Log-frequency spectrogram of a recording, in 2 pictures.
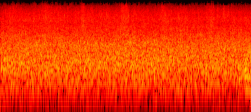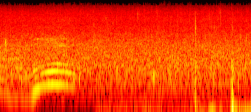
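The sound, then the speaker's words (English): Heavy rain pours down in a steady, dense hiss that fills the whole clip, with a faint rising and falling whine briefly cutting through midway and a couple of sharp drips near the end. “I think I'm gonna wait this one out in the car. And just until the rain clears up.”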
